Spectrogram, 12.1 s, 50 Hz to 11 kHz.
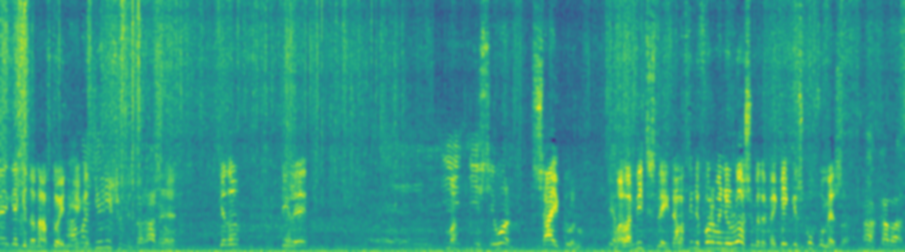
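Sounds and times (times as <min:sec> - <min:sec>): car cabin road rumble: 0:00.0 - 0:12.0
men speaking: 0:00.0 - 0:12.0.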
